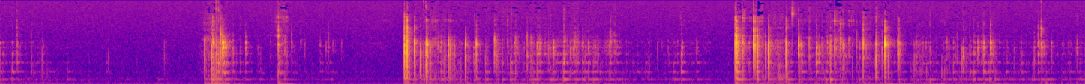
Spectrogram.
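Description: A wooden spoon stirs and scoops through a round wooden bowl full of small, solid, painted wooden shapes, so the pieces knock together. After a quiet start come a couple of brief knocks, then two longer stretches of dense, dry clattering. The short, bright clacks die away instantly with no ring.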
